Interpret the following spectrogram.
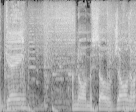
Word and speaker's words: Solo Jones: I know him as Solo Jones.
